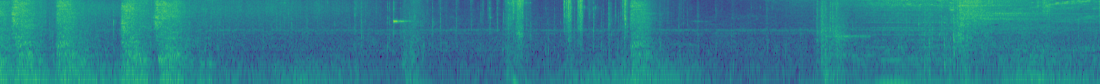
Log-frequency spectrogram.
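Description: A video game chest bursts open with chiming and clattering effects.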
